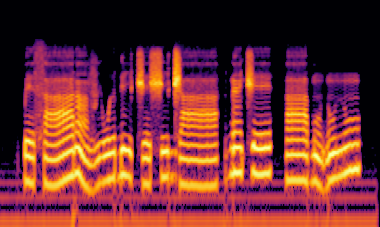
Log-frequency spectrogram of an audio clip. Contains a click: no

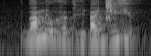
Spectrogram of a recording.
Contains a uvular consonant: no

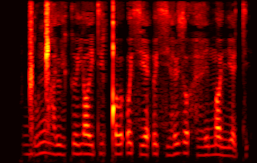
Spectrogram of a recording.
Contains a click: yes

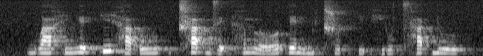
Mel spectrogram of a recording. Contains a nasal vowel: yes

